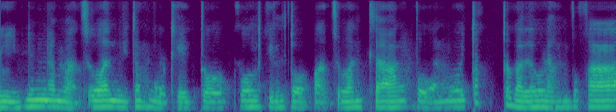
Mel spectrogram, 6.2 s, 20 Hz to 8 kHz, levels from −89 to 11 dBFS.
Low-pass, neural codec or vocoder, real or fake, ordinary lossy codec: none; codec, 16 kHz, 1 kbps, FreqCodec, smaller model; fake; none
